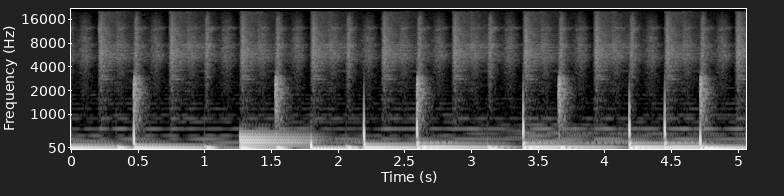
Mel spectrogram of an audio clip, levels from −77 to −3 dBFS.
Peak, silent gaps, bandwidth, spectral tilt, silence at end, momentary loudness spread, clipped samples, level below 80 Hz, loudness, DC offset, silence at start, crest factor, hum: 0 dBFS; none; over 20 kHz; -4.5 dB/octave; 0 s; 5 LU; under 0.1%; -18 dBFS; -20 LUFS; under 0.1%; 0 s; 16 dB; none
